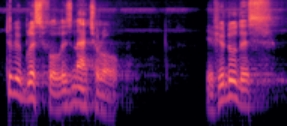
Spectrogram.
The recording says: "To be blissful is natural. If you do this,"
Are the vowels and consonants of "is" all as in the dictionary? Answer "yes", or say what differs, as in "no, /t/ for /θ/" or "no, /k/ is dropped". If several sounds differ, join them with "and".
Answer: yes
